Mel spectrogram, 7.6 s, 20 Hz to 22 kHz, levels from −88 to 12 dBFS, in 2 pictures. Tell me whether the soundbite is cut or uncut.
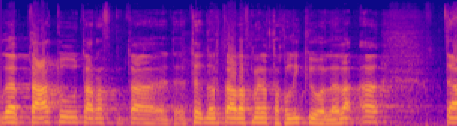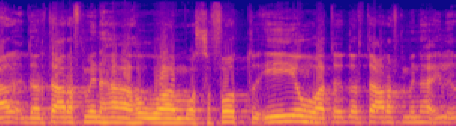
uncut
